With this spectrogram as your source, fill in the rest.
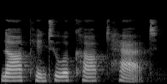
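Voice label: "knock into a cocked hat", English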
